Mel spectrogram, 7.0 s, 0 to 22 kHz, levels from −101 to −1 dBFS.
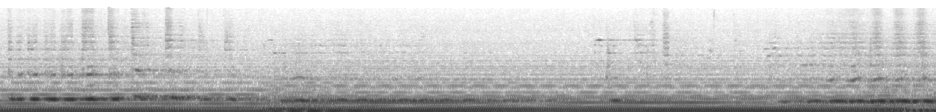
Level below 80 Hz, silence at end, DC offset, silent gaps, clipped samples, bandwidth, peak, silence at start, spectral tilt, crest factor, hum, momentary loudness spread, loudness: -30 dBFS; 0 s; under 0.1%; none; under 0.1%; 5.4 kHz; -16 dBFS; 0 s; -9.5 dB/octave; 12 dB; none; 6 LU; -29 LUFS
